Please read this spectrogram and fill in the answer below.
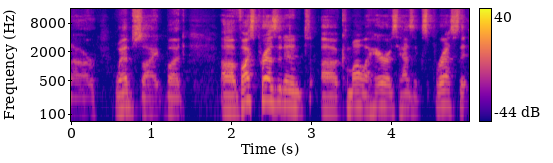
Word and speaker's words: Kamala: But Vice President Kamala Harris has expressed that she prefers to be called Kamala.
